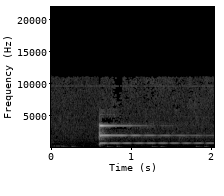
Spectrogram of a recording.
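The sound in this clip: A single bell struck during a Buddhist teaching rings out with a clear, bright tone that sustains quietly, over a few soft low thumps.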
